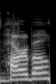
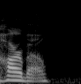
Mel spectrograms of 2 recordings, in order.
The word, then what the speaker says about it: Haribo: I think it was Haribo. – Yeah, Haribo.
